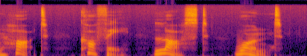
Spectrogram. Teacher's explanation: Use the lot rounded sound in hot, coffee, lost, want.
